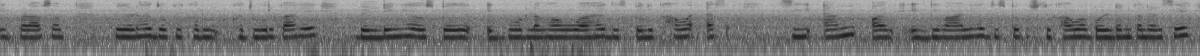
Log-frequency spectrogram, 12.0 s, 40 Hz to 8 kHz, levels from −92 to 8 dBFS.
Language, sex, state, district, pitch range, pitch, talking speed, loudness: Hindi, female, Uttar Pradesh, Lucknow, 235-250 Hz, 240 Hz, 180 wpm, -15 LUFS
